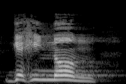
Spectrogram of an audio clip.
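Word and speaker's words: Gehinnom: Wiecie, pierwotnym miejscem jego działania było wzniesienie, które się w Izraelu nazywa Tofet, w dolinie Hinma, co po hebrajsku wymawia się Gehinnon, czyli dochodzimy do słowa, które znamy, Gehenna.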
